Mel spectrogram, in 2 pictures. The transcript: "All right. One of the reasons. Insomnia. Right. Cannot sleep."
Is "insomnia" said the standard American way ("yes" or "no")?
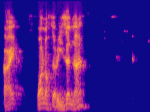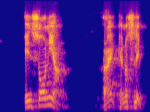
no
